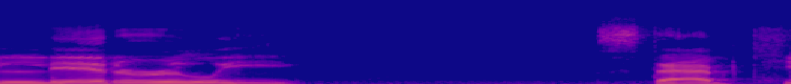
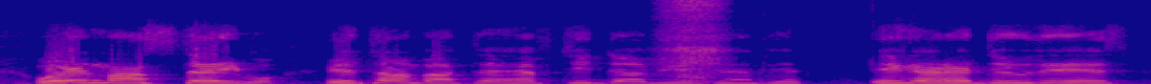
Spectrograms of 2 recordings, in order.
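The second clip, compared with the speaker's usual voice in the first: high, fast, demanding whine; Taz impression; 12 semitones higher than usual. Imitating Taz demanding his stable, high whiny rant. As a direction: complain like a disgruntled wrestler. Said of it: "He's all like".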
